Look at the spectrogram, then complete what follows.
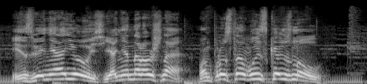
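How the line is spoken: Gloating shout. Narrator (Russian): я злорадно крикнул

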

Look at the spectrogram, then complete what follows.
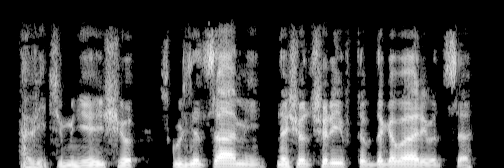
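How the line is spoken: Young man's groan. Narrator (Russian): простонал юноша

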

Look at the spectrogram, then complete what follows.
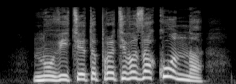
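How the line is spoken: Indignant protest. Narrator (Russian): попробовал возмущенно протестовать Уиксон

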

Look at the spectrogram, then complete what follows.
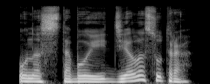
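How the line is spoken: Serious. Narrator (Russian): серьезным тоном заметил Ривет

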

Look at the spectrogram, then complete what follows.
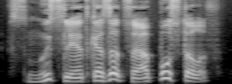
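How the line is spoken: Growl. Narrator (Russian): прорычал

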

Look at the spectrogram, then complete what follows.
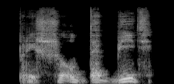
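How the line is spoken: Hoarse question, then coughing. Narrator (Russian): хрипло спросил и закашлялся

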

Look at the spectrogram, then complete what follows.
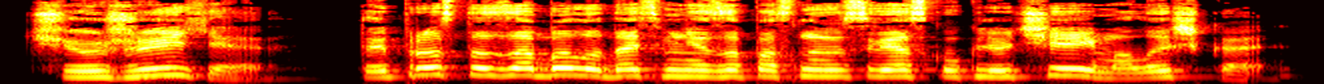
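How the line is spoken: Chuckling. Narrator (Russian): Хохотнул Неверский

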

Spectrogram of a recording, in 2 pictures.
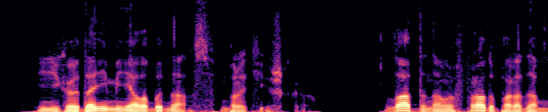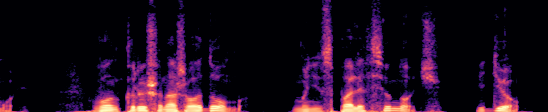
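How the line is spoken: Calm. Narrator (Russian): Федерико спокойно добавил

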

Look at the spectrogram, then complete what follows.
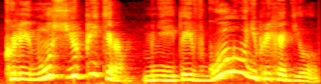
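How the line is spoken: Exclaimed. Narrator (Russian): воскликнул Питер

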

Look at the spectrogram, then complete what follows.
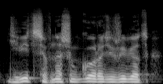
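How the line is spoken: Plain. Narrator (Russian): сказал он

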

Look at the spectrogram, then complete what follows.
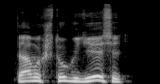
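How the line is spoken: Hoarse droning. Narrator (Russian): хрипло прогудела денщица

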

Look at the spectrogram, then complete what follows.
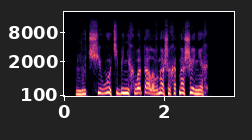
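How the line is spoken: Sobbing. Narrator (Russian): Катька всхлипнула

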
